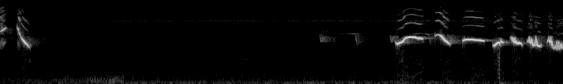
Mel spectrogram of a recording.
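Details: Oriental magpie-robin lure song used to attract birds: two brief falling whistles, a long quiet gap, then a fast run of warbled and trilled whistled notes.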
